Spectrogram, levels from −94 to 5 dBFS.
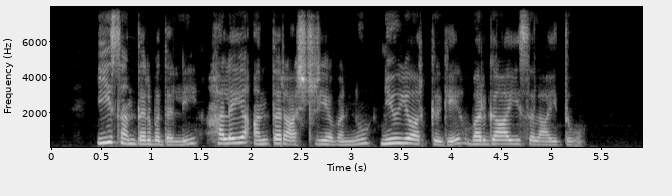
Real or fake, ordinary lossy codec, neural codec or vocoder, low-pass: real; none; none; none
